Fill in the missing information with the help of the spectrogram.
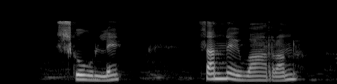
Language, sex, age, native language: Icelandic, male, 9, Icelandic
